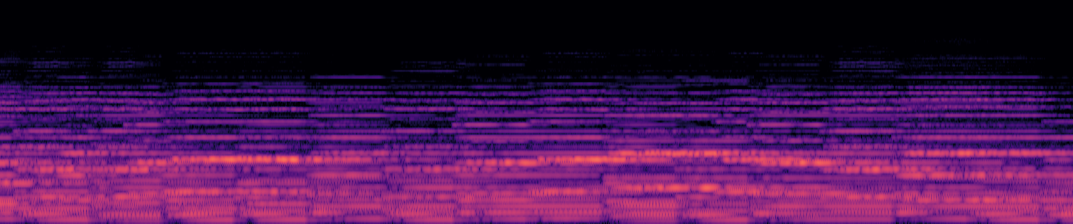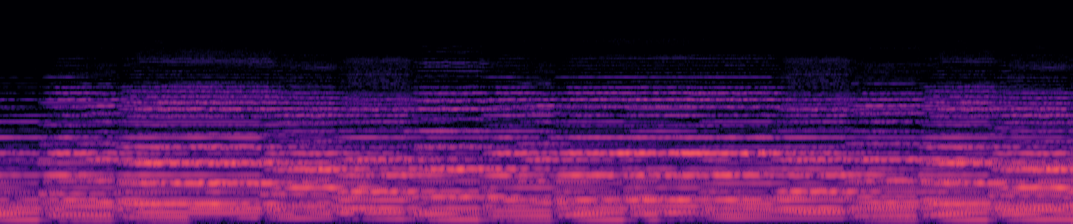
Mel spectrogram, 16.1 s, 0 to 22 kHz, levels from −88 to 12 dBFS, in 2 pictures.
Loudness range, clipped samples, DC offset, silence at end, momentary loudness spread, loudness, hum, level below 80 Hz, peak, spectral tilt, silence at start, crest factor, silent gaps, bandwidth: 3 LU; under 0.1%; under 0.1%; 0 s; 7 LU; -28 LUFS; none; -60 dBFS; -14 dBFS; -7 dB/octave; 0 s; 14 dB; none; 9 kHz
